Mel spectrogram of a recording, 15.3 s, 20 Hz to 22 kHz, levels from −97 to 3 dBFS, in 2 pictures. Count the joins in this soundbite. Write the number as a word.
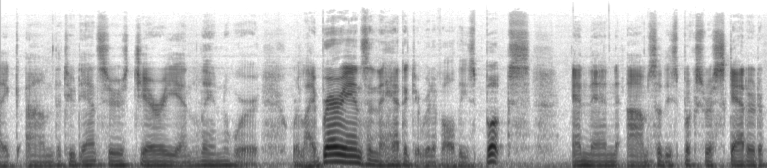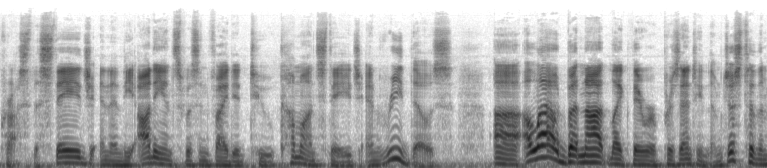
zero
